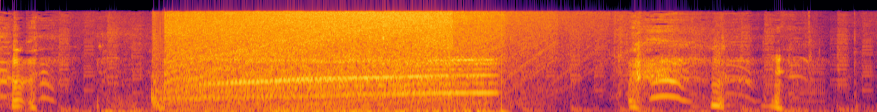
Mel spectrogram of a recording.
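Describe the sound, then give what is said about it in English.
The Colossus roar from the X-Men arcade game bursts in loudly for nearly two seconds, gritty, noisy and distorted with a strained tonal edge, then cuts off abruptly as people resume talking. “now, because you can't talk about the X Men arcade game without the Colossus roar.”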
